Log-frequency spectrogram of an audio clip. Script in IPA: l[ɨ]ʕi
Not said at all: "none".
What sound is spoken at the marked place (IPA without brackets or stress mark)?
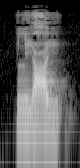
i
